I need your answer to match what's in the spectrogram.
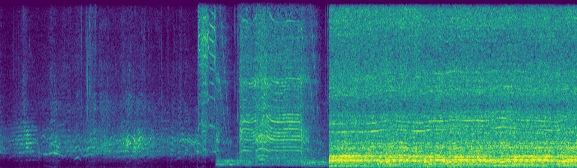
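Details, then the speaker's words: New cheap Chinese high pressure washer that failed a bearing after its motor was left running without water hose, after bearing repair: motor comes up to a steady, even whine with no grinding or rumble; earlier noise gone. "test muna natin yung tunog dito tingnan natin hindi natin navideohan n tumahimik na yung Maingay pa siya an par Paras dati kanina maingay to kanina"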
